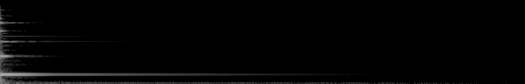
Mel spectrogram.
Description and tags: Michelsonne 70 Bb3 f
multisample pack of a collection piano toy from the 50's (MICHELSONNE)
collection, michelsonne, piano, toy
